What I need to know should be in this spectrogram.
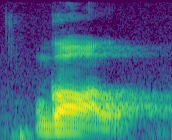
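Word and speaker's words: Galle: other day when i was telling you the pronunciation right this is one of the place which was also affected by the tsunami gall it's in sri lanka okay so those are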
